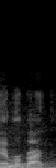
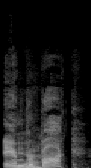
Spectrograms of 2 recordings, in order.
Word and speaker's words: Amberbach: Do you have like a Amberback? Okay, so apparently I found out later that's not the name of that beer. Hammerback? Amberbach? That's it. That's how you would pronounce that.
